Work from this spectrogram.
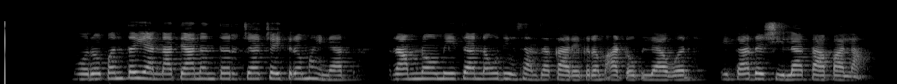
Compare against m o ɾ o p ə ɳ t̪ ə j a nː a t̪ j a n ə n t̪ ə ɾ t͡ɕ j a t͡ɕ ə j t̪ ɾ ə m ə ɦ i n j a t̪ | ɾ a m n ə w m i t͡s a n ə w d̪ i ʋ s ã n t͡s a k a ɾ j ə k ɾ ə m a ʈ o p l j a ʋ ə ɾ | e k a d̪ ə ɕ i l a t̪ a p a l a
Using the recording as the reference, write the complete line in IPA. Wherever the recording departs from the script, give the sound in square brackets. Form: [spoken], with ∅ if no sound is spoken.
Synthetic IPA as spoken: m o ɾ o p ə [n] t̪ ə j a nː a t̪ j a n ə n t̪ ə ɾ t͡ɕ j a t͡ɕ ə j t̪ ɾ ə m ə ɦ i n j a t̪ | ɾ a m n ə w m i t͡s a n ə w d̪ i ʋ s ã n t͡s a k a ɾ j ə k ɾ ə m a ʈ o p l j a ʋ ə ɾ | e k a d̪ ə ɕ i l a t̪ a p a l a

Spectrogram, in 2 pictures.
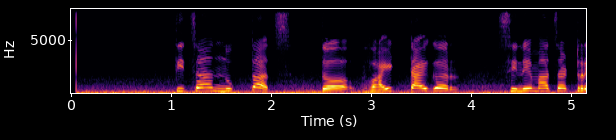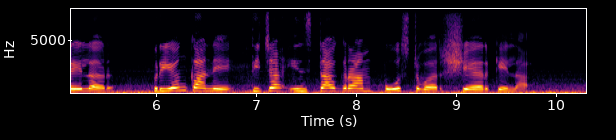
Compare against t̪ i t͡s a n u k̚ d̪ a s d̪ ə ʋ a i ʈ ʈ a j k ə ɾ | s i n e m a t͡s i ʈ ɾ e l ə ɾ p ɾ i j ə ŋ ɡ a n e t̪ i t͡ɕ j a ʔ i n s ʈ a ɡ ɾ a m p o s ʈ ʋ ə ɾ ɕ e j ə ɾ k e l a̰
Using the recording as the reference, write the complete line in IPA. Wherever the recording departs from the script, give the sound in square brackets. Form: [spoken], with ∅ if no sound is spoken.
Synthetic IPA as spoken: t̪ i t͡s a n u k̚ [t̪] a [t͡s] d̪ ə ʋ a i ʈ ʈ a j [ɡ] ə ɾ | s i n e m a t͡s [a] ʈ ɾ e l ə ɾ p ɾ i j ə ŋ [k] a n e t̪ i t͡ɕ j a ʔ i n s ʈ a ɡ ɾ a m p o s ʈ ʋ ə ɾ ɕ e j ə ɾ k e l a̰

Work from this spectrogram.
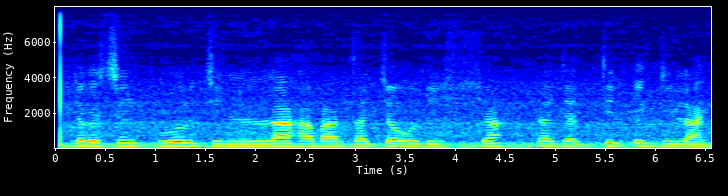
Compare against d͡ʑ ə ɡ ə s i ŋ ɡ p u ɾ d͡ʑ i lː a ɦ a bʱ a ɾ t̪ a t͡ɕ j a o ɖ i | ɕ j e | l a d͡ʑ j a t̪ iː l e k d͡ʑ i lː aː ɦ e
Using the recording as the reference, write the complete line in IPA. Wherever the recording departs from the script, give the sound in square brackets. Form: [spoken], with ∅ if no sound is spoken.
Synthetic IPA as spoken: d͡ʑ ə ɡ ə s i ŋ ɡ p u ɾ d͡ʑ i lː a ɦ a bʱ a ɾ t̪ a t͡ɕ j a o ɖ i | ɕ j [a] | [ɾ] a d͡ʑ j a t̪ iː l e k d͡ʑ i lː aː ɦ e

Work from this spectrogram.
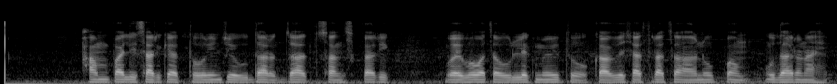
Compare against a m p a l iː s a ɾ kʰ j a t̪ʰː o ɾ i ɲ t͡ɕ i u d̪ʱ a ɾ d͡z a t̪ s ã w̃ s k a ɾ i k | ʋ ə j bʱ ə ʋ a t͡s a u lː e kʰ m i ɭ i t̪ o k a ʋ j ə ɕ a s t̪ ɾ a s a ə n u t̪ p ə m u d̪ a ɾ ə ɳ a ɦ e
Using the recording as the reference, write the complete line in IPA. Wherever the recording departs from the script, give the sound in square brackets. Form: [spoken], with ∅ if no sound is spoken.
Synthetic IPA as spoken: a m p a l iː s a ɾ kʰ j a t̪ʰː o ɾ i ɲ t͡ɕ [e] u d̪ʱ a ɾ d͡z a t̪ s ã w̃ s k a ɾ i k | ʋ ə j bʱ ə ʋ a t͡s a u lː e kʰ m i ɭ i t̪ o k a ʋ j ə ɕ a s t̪ ɾ a [t͡s] a ə n u [∅] p ə m u d̪ a ɾ ə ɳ a ɦ e

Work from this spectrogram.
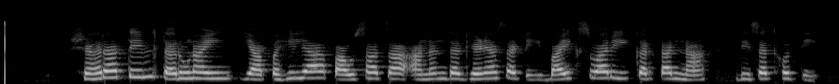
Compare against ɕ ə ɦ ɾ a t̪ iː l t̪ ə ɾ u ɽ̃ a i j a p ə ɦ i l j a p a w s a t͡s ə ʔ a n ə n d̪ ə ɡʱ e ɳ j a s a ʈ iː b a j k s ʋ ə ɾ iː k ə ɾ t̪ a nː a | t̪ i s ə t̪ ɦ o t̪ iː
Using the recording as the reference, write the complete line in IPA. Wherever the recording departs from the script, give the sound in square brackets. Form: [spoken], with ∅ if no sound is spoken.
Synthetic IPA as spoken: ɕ ə ɦ ɾ a t̪ iː l t̪ ə ɾ u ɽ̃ a i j a p ə ɦ i l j a p a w s a t͡s [a] ʔ a n ə n d̪ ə ɡʱ e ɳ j a s a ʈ iː b a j k s ʋ [a] ɾ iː k ə ɾ t̪ a nː a | [d̪] i s ə t̪ ɦ o t̪ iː

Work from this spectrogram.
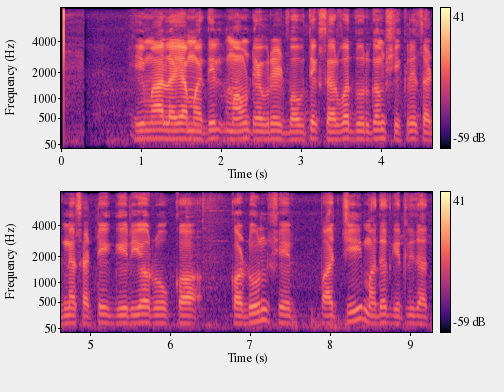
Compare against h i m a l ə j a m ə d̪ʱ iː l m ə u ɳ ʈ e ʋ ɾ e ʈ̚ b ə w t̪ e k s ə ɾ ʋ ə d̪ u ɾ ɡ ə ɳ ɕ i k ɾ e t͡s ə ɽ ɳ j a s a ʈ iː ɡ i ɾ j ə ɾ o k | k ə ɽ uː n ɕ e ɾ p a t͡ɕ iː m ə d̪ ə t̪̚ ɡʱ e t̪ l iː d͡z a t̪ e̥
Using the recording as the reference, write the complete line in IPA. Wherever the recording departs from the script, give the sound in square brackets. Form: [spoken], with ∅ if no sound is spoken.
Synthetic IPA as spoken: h i m a l ə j a m ə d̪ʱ iː l m [a] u ɳ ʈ e ʋ ɾ e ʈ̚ b ə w t̪ e k s ə ɾ ʋ ə d̪ u ɾ ɡ ə [m] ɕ i k ɾ e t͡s ə ɽ ɳ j a s a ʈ iː ɡ i ɾ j ə ɾ o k | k ə ɽ uː n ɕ e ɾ p a t͡ɕ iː m ə d̪ ə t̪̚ ɡʱ e t̪ l iː d͡z a t̪ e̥

